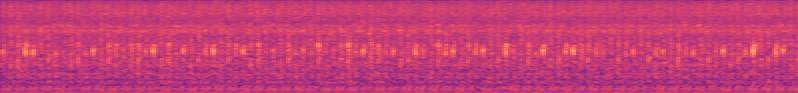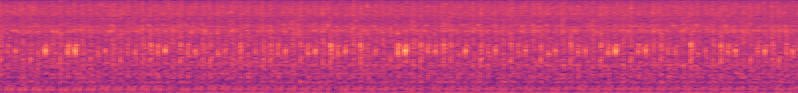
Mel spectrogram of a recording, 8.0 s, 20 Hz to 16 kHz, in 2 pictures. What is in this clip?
S010 Engine Idle Mono
Engine noise as it idles over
